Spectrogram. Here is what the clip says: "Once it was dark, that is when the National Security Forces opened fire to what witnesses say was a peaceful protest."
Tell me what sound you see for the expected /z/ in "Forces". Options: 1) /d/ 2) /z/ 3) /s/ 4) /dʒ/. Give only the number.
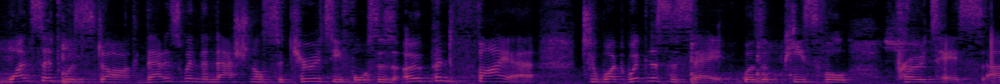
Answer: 2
